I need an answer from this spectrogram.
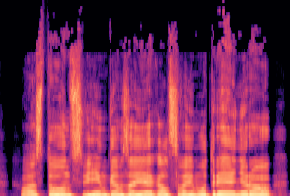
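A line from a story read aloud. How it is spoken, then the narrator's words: Crowd yelling merrily. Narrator (Russian): весело орала толпа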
